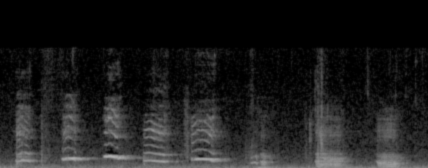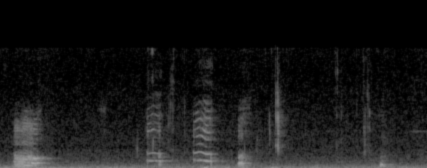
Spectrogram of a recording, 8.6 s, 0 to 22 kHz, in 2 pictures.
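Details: Whining Sheepadoodle puppy, one month old, in a litter born in April 2020: high squeaky whimpers, some wavering, others short and sliding, repeated roughly twice a second in uneven bursts, faint rustling between calls.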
